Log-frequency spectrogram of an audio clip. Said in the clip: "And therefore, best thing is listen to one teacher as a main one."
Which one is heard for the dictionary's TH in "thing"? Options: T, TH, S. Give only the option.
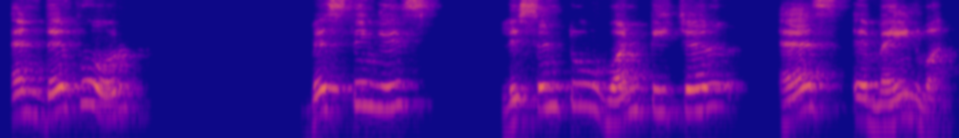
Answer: T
